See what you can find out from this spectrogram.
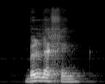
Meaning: investment
- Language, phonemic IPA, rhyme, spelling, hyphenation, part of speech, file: Dutch, /bəˈlɛ.ɣɪŋ/, -ɛɣɪŋ, belegging, be‧leg‧ging, noun, Nl-belegging.ogg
